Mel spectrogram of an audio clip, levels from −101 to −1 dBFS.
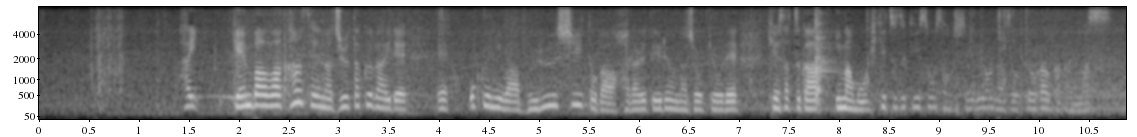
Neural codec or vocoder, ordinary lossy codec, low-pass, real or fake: none; none; none; real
